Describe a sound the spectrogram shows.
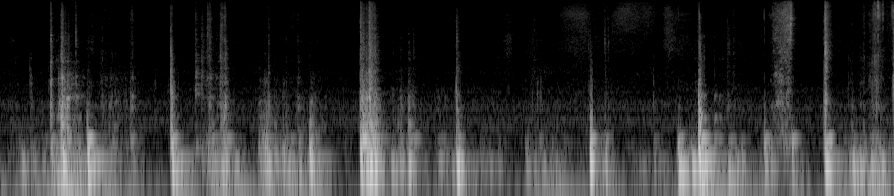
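Hands shuffle and tap cardboard boxes on a table with soft knocks and scrapes.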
